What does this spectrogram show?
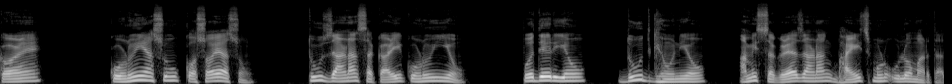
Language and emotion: Goan Konkani, neutral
